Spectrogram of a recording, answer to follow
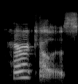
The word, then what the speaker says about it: Paracelsus: Thank you, Paracelsus. Cool, good to know. Since you know how to pronounce his name, Paul, does that mean you know about his philosophies and his teachings?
